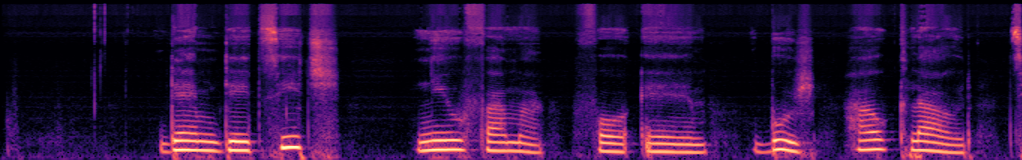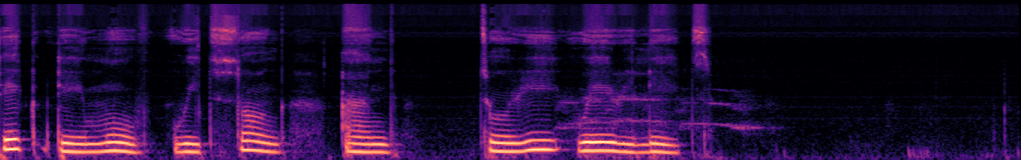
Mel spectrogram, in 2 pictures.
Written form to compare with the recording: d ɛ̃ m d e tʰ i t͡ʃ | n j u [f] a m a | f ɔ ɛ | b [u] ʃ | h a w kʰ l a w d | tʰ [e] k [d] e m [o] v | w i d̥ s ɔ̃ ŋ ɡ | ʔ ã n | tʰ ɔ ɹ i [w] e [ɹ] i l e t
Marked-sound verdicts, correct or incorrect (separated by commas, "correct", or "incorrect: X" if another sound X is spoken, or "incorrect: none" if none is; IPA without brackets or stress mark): correct, correct, correct, correct, incorrect: u, correct, correct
